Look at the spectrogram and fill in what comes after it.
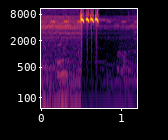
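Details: Cricket of the family Gryllidae calling by moving its wings. A brief, very high chirp of four quick even pulses follows a man's voice, then quiet.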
